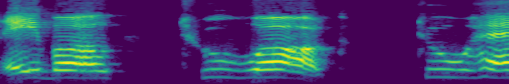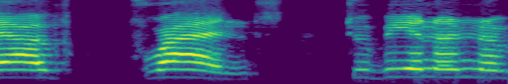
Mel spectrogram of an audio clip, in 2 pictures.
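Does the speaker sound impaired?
Yes: Down syndrome.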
